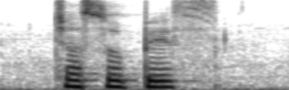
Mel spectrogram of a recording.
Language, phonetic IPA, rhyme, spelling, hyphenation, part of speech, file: Czech, [ˈt͡ʃasopɪs], -opɪs, časopis, ča‧so‧pis, noun, Cs-časopis.ogg
- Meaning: magazine, journal (periodical publication)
